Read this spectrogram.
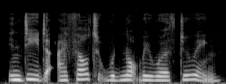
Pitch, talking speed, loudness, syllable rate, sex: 200 Hz, 240 wpm, -17 LUFS, 5.0 syllables/s, female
